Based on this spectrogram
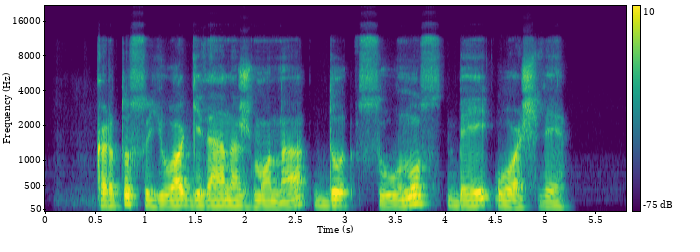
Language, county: Lithuanian, Vilnius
